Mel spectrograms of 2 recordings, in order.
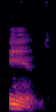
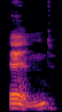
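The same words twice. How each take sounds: First: The vowel sounds like ih. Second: The vowel sounds like eh. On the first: "contemporary Southern I" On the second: "Standard American eh"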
